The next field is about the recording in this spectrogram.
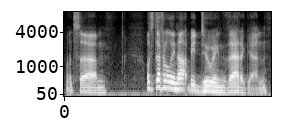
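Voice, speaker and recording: A man's voice: medium pitch, sing-song, a little slow, a little mellow, smooth. A man streaming a video game, thinking aloud in easygoing, casual live commentary.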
